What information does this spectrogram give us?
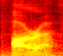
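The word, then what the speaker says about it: Oura: a great thing this or it's how to spell it o-u-r-a aura and it's really cool because it keeps track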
